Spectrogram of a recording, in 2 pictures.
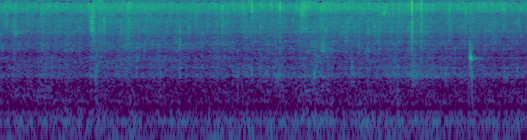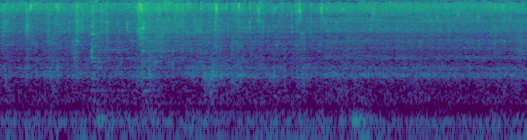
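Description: Red pepper paste and tomato paste fry in a pan for an okra dish, giving a steady low sizzle and crackle throughout with faint stirring, no voices.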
